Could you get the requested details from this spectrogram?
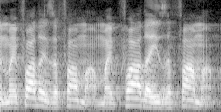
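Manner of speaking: "father" as "fah-dah", "farmer" as "fah-mah"; British silent r. Shown as a demonstration. Teacher modelling a British sentence, "farmer" as "fah-mah". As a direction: drop every r in "father" and "farmer", slowly. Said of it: "তাহলে আপনি বললেন".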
